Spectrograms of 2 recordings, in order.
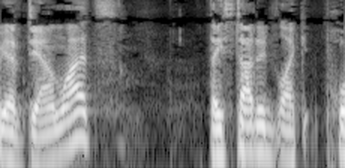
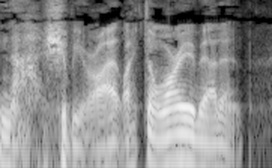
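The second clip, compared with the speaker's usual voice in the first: casual, unbothered, nonchalant, offhand, dismissive tone; 4 semitones lower than usual. Retelling a workman's reply to a safety warning: imitating a nonchalant reply. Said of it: "he gave me that real nonchalant".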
